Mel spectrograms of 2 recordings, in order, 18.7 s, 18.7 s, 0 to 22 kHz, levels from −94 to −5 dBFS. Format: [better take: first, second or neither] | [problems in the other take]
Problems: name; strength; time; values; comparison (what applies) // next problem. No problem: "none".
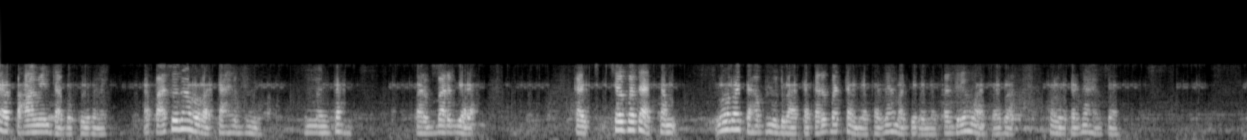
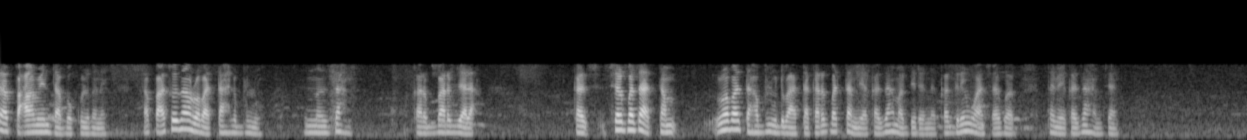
second | noise reduction (neural separator model SepFormer DNS4)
